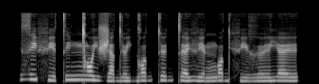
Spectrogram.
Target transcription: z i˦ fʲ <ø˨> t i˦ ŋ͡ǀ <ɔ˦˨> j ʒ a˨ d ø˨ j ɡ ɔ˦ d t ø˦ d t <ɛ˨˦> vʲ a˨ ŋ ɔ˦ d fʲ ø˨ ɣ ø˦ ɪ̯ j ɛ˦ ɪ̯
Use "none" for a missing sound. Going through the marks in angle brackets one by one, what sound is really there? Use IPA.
ɛ˨, ɔ˦˨, ɛ˨˦

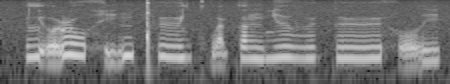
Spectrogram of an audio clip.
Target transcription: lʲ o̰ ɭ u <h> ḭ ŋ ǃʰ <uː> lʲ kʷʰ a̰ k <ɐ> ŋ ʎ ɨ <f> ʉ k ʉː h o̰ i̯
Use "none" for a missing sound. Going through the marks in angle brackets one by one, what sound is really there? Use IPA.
h, ʉː, ɐ, v

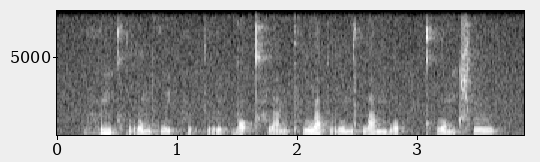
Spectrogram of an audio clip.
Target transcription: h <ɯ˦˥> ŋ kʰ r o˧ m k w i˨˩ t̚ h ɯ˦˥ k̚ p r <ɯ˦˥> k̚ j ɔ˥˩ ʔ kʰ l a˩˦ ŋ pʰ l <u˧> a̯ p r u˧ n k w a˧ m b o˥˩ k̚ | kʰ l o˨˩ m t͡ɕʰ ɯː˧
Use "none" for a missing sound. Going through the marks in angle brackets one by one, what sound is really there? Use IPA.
ɯ˥˩, ɯ˨˩, u˥˩

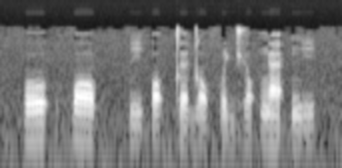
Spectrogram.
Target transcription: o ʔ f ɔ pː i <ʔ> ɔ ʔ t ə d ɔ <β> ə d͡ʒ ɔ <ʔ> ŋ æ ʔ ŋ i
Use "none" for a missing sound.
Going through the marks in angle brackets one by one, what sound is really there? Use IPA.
ʔ, f, ʔ

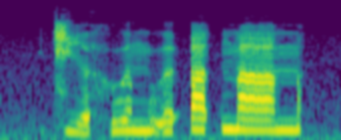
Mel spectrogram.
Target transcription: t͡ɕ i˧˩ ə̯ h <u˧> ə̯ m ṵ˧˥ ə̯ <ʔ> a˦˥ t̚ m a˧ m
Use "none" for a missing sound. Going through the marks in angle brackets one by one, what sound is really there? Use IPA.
u˧, ʔ

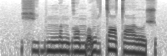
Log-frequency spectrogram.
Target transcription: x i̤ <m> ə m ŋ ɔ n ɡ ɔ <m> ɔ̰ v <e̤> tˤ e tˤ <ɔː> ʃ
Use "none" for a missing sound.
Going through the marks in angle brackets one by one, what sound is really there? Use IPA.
b, m, i̤, oː

